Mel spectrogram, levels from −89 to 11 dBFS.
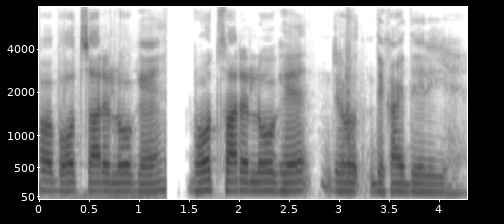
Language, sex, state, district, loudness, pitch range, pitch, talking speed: Hindi, male, Jharkhand, Jamtara, -19 LUFS, 130-145 Hz, 140 Hz, 195 wpm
